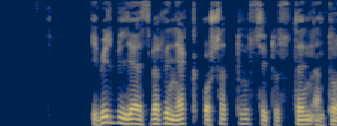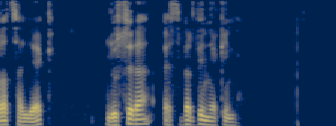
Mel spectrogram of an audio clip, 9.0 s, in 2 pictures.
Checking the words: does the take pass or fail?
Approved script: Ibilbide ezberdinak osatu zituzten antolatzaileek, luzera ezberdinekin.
pass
